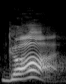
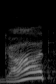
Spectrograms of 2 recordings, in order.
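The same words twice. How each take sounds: First: God said louder and emphatic; God with an exclamation point. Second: God said softly and low with a doubtful rise; quiet, unsure God; God half asked, trailing off; God as a question mark. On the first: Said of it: "like an exclamation point". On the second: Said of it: "but it's more like God". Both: Shown as a demonstration.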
